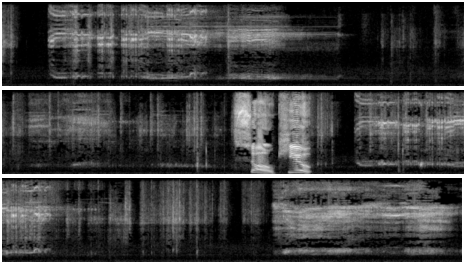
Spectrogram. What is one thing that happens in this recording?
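Electronic toy dinosaurs roar and chirp through small built-in speakers.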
